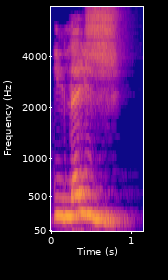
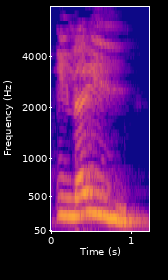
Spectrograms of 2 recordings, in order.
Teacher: इसमें एयर नहीं डालनी, ये जी नहीं है, सिंपल या है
